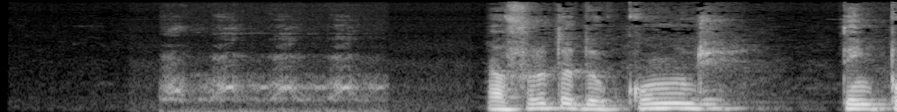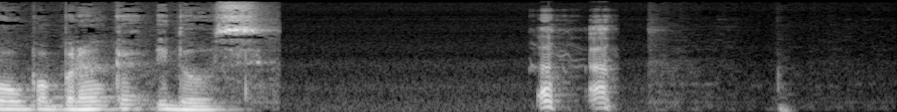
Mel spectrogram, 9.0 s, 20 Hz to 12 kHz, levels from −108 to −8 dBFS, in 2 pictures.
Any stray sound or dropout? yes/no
yes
